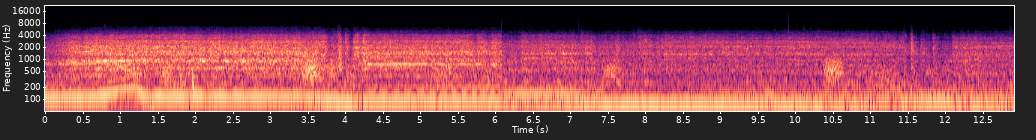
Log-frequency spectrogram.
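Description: Peugeot 205 rally car engine heard from inside the cabin, running at moderate revs with a brief rise about a second in, then dropping near four seconds and settling to a lower steady pitch as the car rolls slowly. The car has a failing clutch, which the crew put down to the clutch or its release bearing.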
